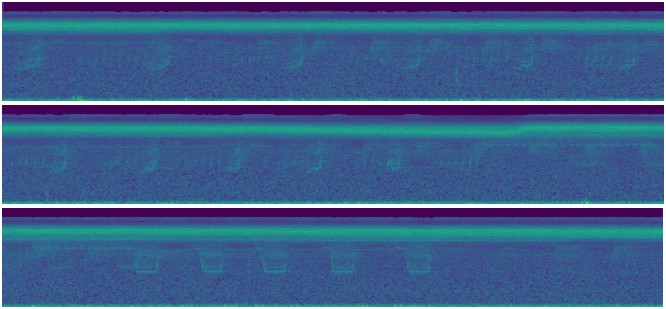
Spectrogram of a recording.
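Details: Pine-forest cicadas at Ssanggyesa temple in Jirisan National Park: a piercing steady buzz that shifts slightly in pitch midway, over a run of short, evenly spaced pulsing notes.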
